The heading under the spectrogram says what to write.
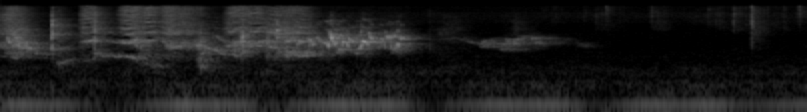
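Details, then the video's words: Parakeets singing: two seconds of rough, squawky warbling chatter, then quieter, with one soft rising whistle-like note and a faint final chirp, over a low steady hum. "Parakeets Singing Happy Parakeets Parakeet Sounds"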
